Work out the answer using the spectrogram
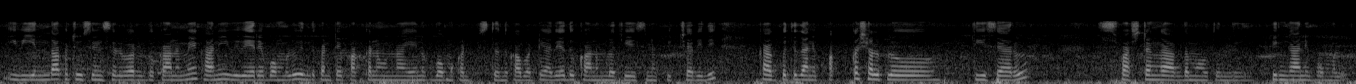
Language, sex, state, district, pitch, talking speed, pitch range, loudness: Telugu, female, Andhra Pradesh, Guntur, 205 Hz, 135 wpm, 195-215 Hz, -37 LUFS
